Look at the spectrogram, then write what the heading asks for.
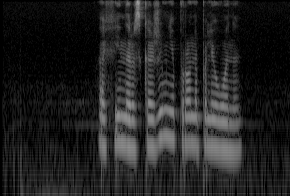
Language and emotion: Russian, neutral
